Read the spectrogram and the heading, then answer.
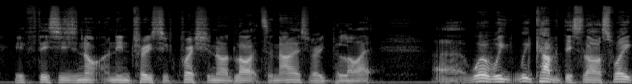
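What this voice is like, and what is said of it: English accent from near London. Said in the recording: “I'm from near London in England. And that's my accent is typical of that area ... not really the natural accent of London. The natural accent of London is much more like mine.”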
